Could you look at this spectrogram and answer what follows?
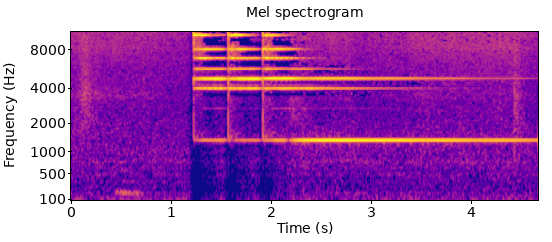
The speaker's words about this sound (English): So the bell representing the wisdom element. It's a silver bell with a Vajra handle. So like these ones here, silver bell with a Vajra handle.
